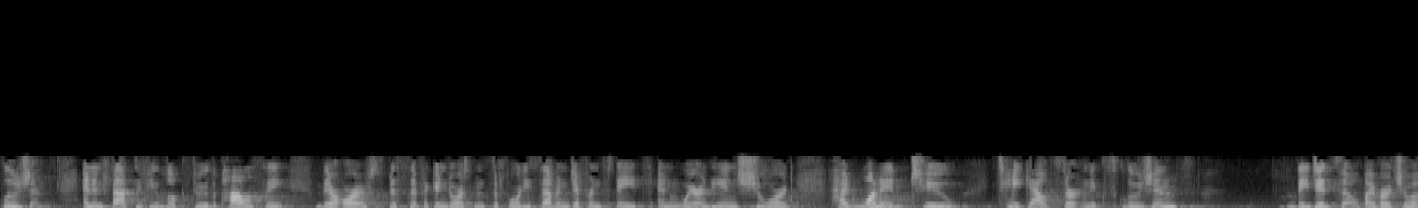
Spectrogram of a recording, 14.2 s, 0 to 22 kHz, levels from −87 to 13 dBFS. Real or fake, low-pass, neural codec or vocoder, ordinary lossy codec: real; 5.4 kHz; none; MP3, 24 kbps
